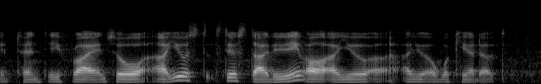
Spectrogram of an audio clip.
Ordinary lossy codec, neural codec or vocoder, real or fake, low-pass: none; codec, 24 kHz, 0.9 kbps, WavTokenizer, small release; fake; 7.2 kHz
